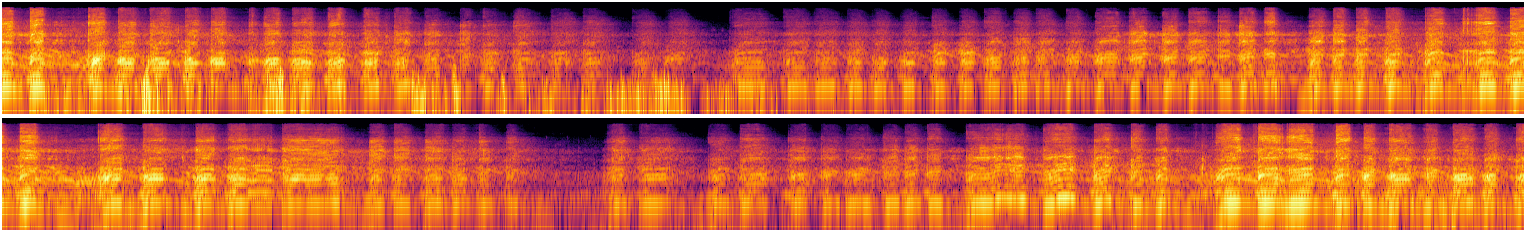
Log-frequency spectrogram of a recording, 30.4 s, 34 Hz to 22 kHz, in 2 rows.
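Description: Petrol RC buggy's ESP G340RC 34cc two-stroke engine on an HPI Baja 5B, revving up and down over and over as the car is driven. The engine drops back briefly about seven seconds in and again around twenty-one seconds in.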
